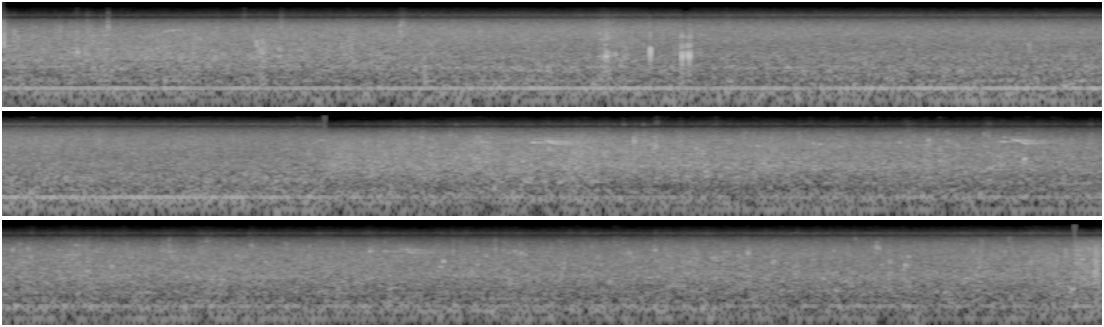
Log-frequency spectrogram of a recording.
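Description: Shallow river water flowing steadily over a rocky bed, a constant rushing, with a faint low hum beneath it during the first half.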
